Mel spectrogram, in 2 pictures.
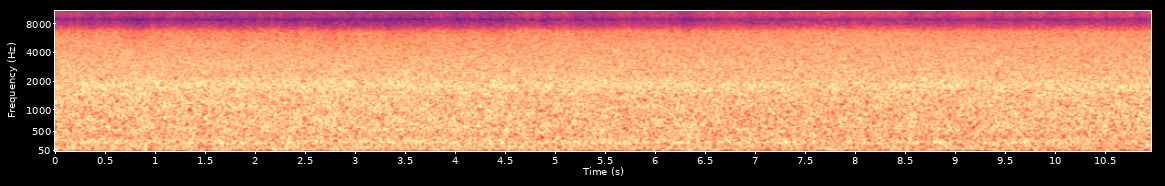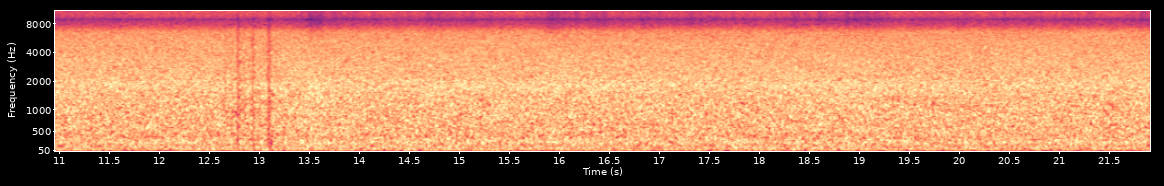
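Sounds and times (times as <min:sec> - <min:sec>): loud static hiss: 0:00.0 - 0:21.9.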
